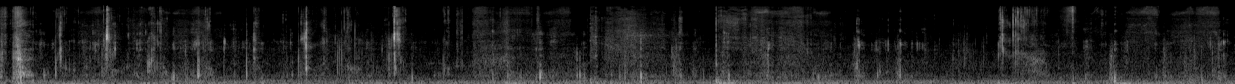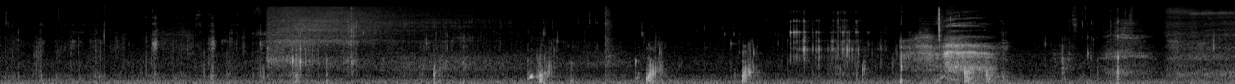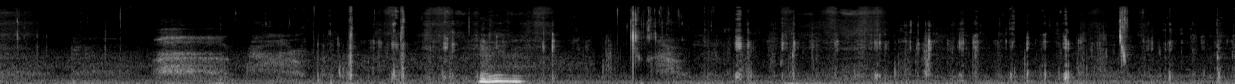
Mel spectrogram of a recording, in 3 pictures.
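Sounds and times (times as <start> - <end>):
person chewing with crunches: 0.0 - 37.0
wet mouth sounds: 13.9 - 22.5, 27.9 - 30.4
person swallowing a drink: 17.6 - 22.5.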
